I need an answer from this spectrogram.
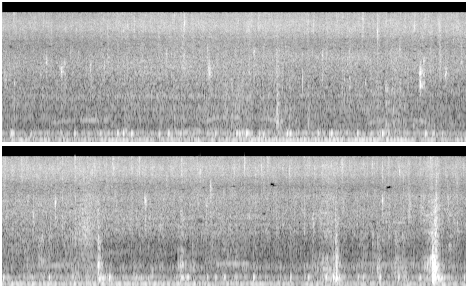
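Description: Food frying in hot oil: a steady sizzle with scattered small pops, and a couple of sharper knocks near the end.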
